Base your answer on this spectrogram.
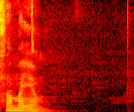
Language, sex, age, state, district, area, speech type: Telugu, male, 60+, Andhra Pradesh, Chittoor, rural, read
